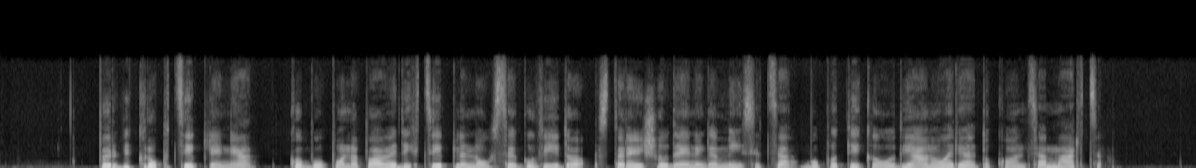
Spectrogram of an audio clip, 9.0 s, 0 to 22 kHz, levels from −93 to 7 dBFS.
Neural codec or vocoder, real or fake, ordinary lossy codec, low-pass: codec, 44.1 kHz, 2.6 kbps, SNAC; fake; none; 14.4 kHz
